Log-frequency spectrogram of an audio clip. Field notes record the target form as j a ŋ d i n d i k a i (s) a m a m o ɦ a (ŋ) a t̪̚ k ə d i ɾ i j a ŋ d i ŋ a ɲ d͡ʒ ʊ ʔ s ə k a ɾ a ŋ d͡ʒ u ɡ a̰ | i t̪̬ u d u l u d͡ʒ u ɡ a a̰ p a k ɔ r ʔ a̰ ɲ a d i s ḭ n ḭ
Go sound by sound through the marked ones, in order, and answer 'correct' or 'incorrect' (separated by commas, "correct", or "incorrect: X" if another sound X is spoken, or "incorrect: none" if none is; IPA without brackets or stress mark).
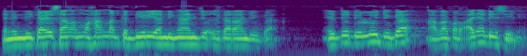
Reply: correct, incorrect: m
